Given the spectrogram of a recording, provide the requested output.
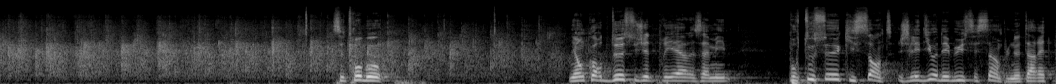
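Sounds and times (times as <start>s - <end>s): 
crowd applauding: 0.0s - 6.2s
speech: 3.4s - 4.0s, 5.7s - 10.5s.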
